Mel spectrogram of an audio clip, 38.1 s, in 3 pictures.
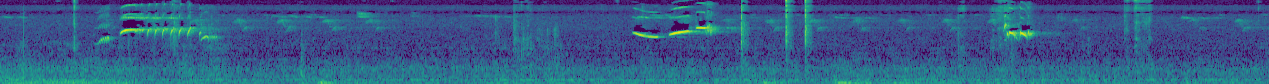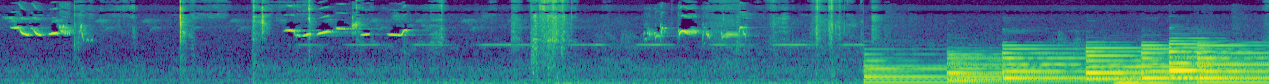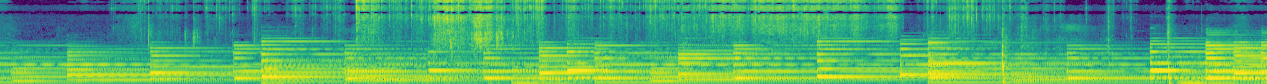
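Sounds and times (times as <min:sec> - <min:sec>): small birds twittering: 0:00.6 - 0:04.1, 0:06.3 - 0:11.0, 0:11.7 - 0:21.5.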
